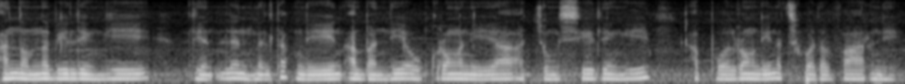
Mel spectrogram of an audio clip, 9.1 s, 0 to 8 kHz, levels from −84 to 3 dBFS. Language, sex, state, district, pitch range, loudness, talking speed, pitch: Mizo, male, Mizoram, Aizawl, 120-130 Hz, -18 LUFS, 210 wpm, 125 Hz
